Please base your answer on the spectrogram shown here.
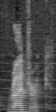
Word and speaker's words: Raedric: Radric, that was the way they pronounce it, Radric.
